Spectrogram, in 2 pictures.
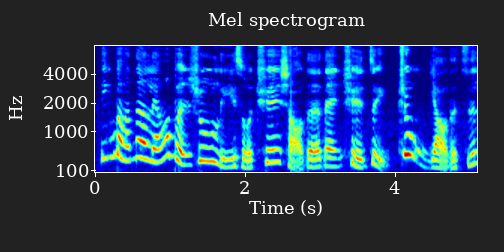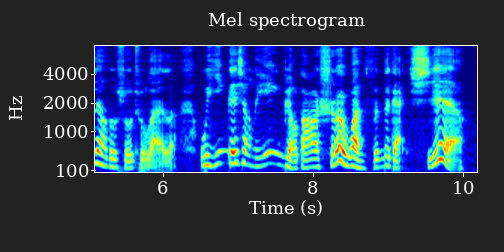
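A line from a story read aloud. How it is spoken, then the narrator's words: Hearty laughter. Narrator (Chinese): 画家维尔蒙哈哈大笑地站了起来……说道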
